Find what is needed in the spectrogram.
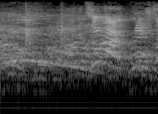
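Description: Voices from the congregation calling out and chattering, several people at once, softer than the preacher's voice.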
